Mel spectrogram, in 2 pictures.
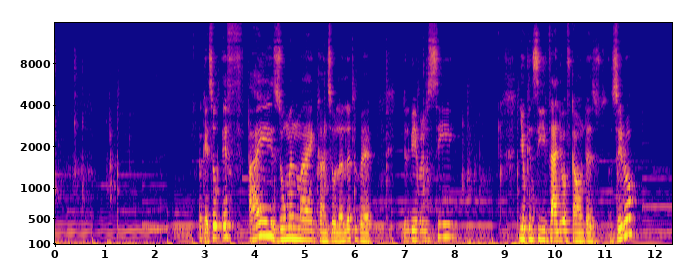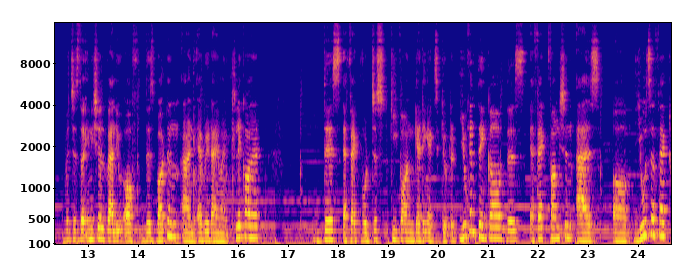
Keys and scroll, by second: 1.0 super+s, 4.2 shift+super+=, 4.6 shift+super+=, 4.8 shift+super+=, 7.2 super+r.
